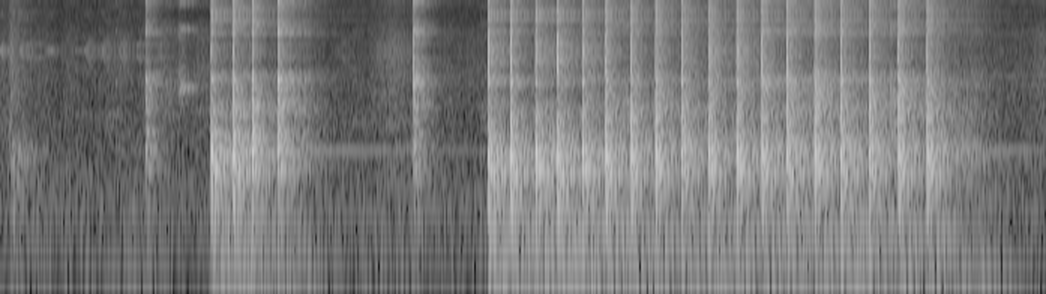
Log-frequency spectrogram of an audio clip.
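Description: Hammer driving a chisel, chipping out mortar around a glass block in a glass-block wall. A few light taps, then a quick run of blows about two seconds in, then a steady series of about four to five blows a second through the second half, stopping shortly before the end.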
